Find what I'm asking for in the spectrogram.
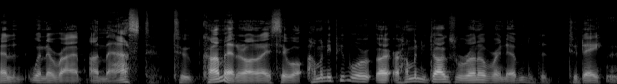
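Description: In an ordinary speaking voice, a man with fairly low pitch talks with lively intonation and hardly any pauses. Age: 60s. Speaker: podcast host, trapper. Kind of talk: casual interview. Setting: in person, downtown Toronto.

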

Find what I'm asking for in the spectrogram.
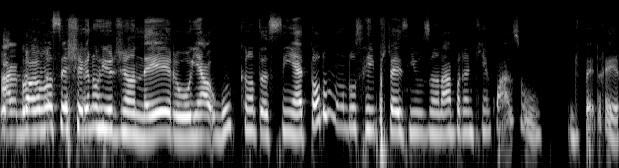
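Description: A woman's high-pitched voice with a Cearense accent, at a very fast pace with hardly any pauses and fairly even intonation, in a dry, close sound with no echo. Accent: Cearense Northeastern Brazilian Portuguese. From Ceará, Brazil (Fortaleza). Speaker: podcast guest. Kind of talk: casual chat.

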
